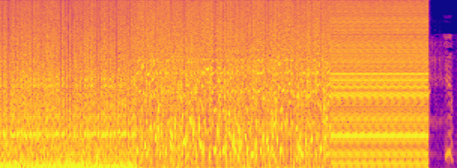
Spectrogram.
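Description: Extremely loud, deliberately overdriven and clipped jumble of noise and sounds, an ear-splitting edit blast. About four seconds in it turns into a harsh steady buzzing tone for over a second, which cuts off suddenly.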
